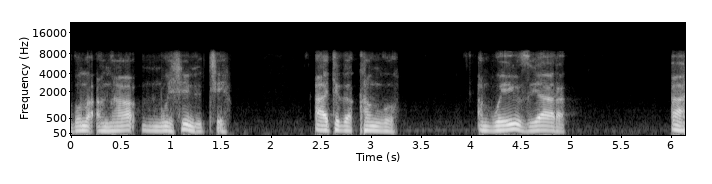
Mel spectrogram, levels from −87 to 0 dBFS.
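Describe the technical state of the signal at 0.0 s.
Opus voice compression is present at 0.0 s and runs through the whole clip. The SILK linear-prediction coder, at what sounds like roughly 10 kbps, caps the band near 8.9 kHz and codes the excitation coarsely, so the speech comes out heavily muffled, hoarse and slightly robotic.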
